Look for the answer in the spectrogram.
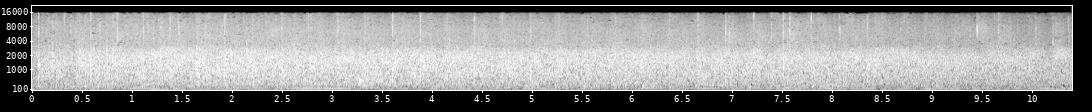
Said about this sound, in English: First of all, let me say a special thank you to our choirs and to our music groups for all of their hard work in making this service a tremendous success today and a blessing to us all. Thank you all very, very much. Applause is welcome.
